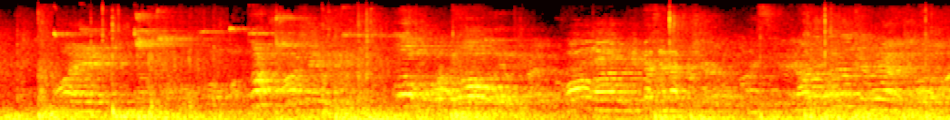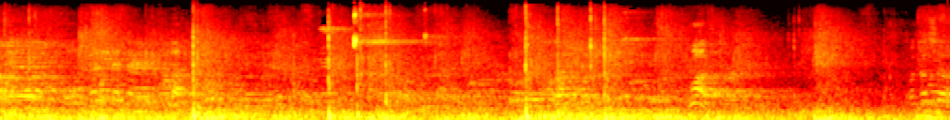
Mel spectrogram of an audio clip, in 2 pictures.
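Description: Young men talk and call out to each other in a large echoing gym.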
